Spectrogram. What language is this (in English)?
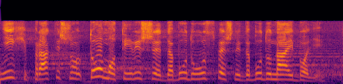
Serbian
